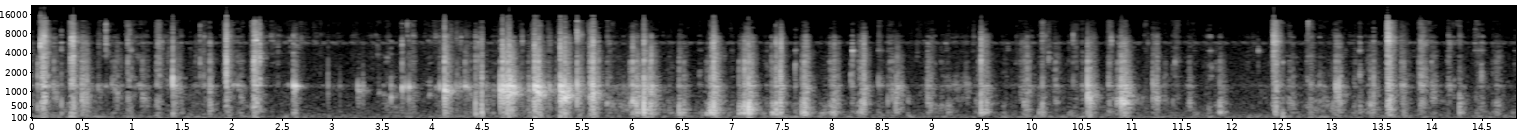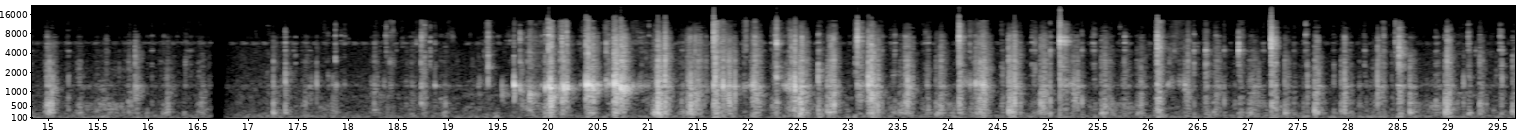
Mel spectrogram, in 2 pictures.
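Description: Close-up chewing of crispy fried chicken: dense, irregular crunches and wet mouth clicks. They come thickest twice, with a brief pause just past the middle.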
